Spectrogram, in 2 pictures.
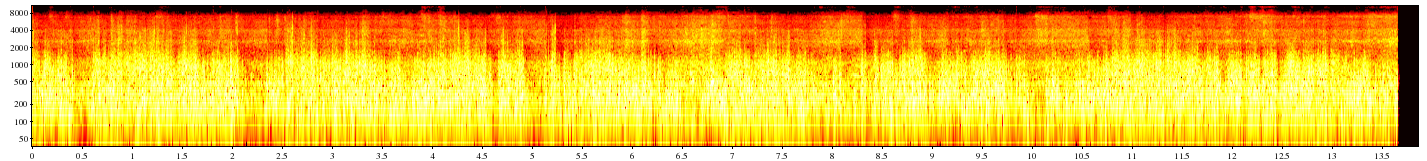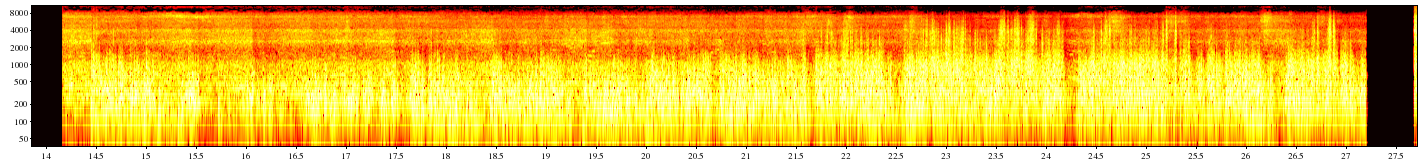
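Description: A train rumbles and rattles steadily along the track.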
